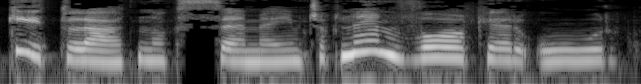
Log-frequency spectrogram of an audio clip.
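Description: A man voicing a sly, sniveling male servant who gushes in a high, drawn-out voice. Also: expressive, no echo, clean studio sound. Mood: gushing.

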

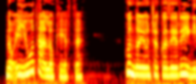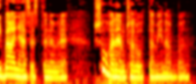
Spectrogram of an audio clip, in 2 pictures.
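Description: A woman reading aloud, voicing a boastful, excitable old male master miner in a storybook. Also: mid-range voice, vocal fry, no echo, close to an everyday voice. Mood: eager. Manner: boastful, insistent.

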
